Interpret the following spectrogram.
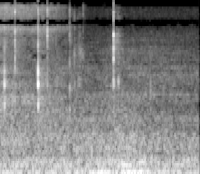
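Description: Two faint small ticks from a glass dropper bottle's cap being unscrewed by hand, over a low steady background hum.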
